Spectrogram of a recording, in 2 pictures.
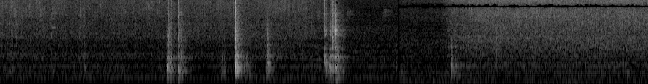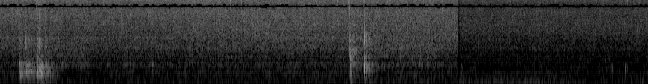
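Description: Minced meat and chopped vegetables sizzling in a stone-coated nonstick wok as they are stirred with a silicone spatula, with a few short, sharp knocks against the pan, a cluster of them in the first few seconds and single ones near the middle and later on.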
